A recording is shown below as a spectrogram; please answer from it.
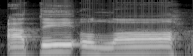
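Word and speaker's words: أطيعوا الله: Kemudian bacaan dari atiullah. Atiullah ini tahfimnya, hukum bacanya tahfim. Dibaca tebal ya.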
